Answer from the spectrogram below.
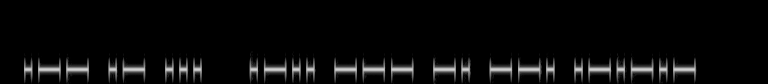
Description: Morse code, heard as a keyed tone, about 17 wpm, 700 Hz. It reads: WAS LONG.
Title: Sentences from Top 1000 Words - Review Part 6 - 17wpm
